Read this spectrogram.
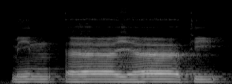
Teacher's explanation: മിൻ എന്നതിലെ സകിനാനൂൻ ഇൽഹാർ ഹൽഖി മണിക്കാതെ വെളിവാക്കണം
